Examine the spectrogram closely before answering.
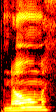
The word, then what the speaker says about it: gnome: um all right and starts with a silent G gome gnome and Nash and N okay um oh and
